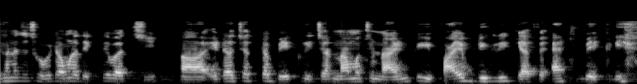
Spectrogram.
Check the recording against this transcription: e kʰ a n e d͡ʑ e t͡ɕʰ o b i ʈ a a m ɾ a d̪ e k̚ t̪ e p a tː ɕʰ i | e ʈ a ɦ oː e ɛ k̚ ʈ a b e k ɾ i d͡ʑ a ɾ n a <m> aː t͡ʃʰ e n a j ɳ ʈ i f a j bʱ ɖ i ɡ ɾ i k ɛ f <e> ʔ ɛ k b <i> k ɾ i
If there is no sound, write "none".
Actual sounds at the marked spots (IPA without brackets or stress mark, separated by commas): m, e, e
